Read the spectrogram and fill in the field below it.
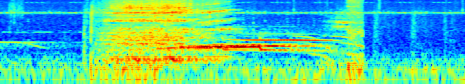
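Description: A giant creature screeches loudly and the cry slides downward.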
